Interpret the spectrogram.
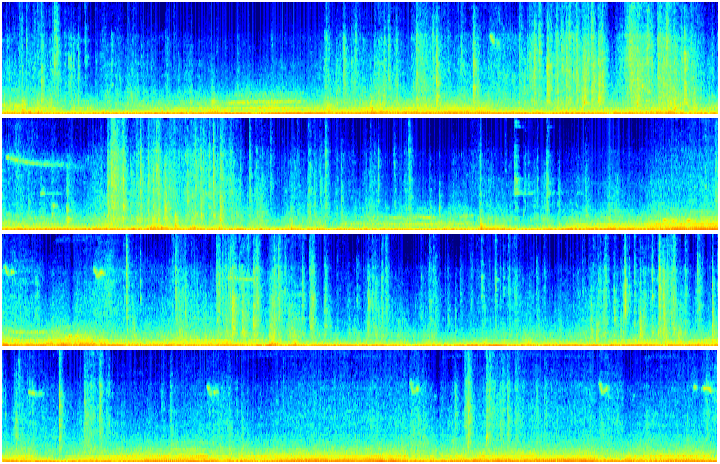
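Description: Subaru Impreza's flat-four engine heard from inside the cabin at racing speed, revving up and dropping back again and again through the gear changes. Frequent sharp knocks and rattles run through it.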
